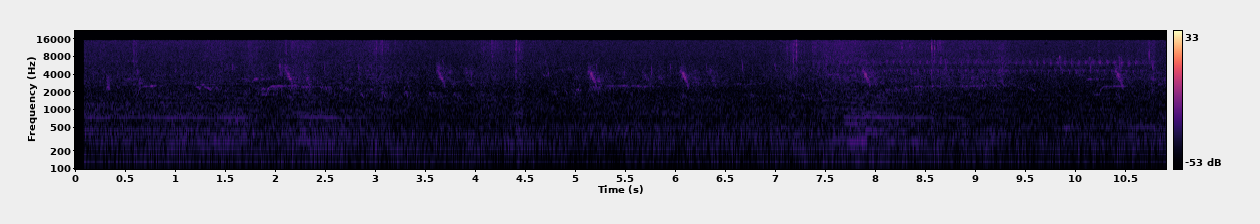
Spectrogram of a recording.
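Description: A bumblebee gives a steady, low, rich buzz with a layered hum, made while pollinating flowers.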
